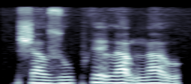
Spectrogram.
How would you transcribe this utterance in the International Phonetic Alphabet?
ʃa˨ʊ̯zu˨pʰḛ˦˨ la̰˦˨ʊ̯ŋa̰˦˨ʊ̯

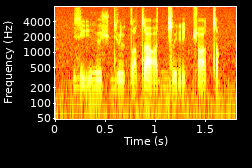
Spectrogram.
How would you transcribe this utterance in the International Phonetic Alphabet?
zḭ˨ɦɨ˨ʃdʉ˨l do̰˦tˤja̰˨˦ɡ͡ǀʉ˦r co̰˦tˤ

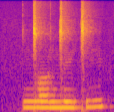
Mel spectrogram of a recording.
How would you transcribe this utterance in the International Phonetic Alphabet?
ŋ͡ǀʌŋ͡ǀẽǀi

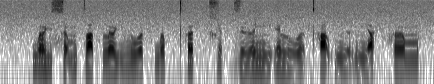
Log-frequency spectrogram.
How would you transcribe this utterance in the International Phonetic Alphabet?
kwə˧jsə̰˧˥mt̪a˨˩t̚ lə˨˩jnu˨˩ə̯kwə˨˩p̚t̪ʰə˦˥t̚ t͡ɕə˨˩t̚ zɨ˨˦ə̯ ɲḛ˧˥lu˨˩ə̯t̪ʰa̰˧˨wɲə̰ː˧˨ ɲa˨˩k̚hə˧m

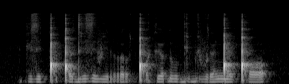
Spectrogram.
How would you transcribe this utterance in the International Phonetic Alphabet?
kʲøzi ǃʼiǃødi zivi rɔrǃʼɔkʲɔ ɗu ɡi bivuɾø ŋ͡ǃeə̯ǃʰɔ

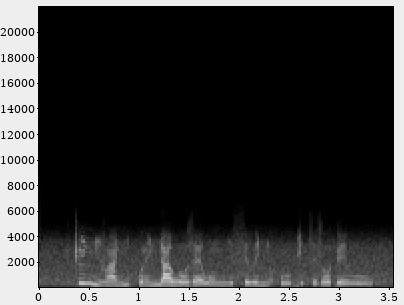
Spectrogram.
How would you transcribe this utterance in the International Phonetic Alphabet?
t͡ʃĩ˦ɲi˨βã˨ɲʊ˦ k͡pʊ˨ɾĩ˦ɲaː˦wo˨˦ zɛ˨ wũ˨ŋi˨sɪ˦βɪ˦ ɲɔ˨k͡puː˨ ɡi˨t͡sɪ˨zo˦ɗeː˨ βu˨

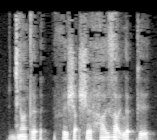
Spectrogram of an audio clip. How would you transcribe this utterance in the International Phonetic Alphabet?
d͡ʑã˨tɛ˦ʔ | θe˨ʃä˦ʔʃɛ˨ha˦ɪ̯ za̰˦˨ɪ̯lɛ˦ʔkḛ˦˨

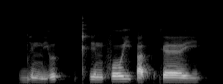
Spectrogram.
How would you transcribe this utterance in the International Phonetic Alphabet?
bi˨˩njɯ˥˩k̚ | kʰi˧nfoː˥˩jʔa˨˩t̚ kɛː˧j

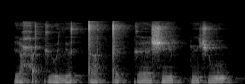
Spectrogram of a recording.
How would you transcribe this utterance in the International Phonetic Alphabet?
ɪħḭ kʲu lʲʊtːatːɛkːɛː ʃẽpːẽʃũ

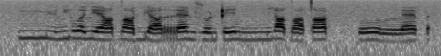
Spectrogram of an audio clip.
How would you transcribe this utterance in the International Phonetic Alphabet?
mːy˧˩˧ljo˧ɐ̯lʲæ˧˩˧ɐ̯ dˤu˧˩˧bʲɑ˧˩˧ ræ˧˥˧ɳzo˧ɳʈe˧˥˧l nːi˧˥˧ɐ̯dˤi˧˩˧tˤo˧˥˧ kːo˧˥˧ lːæ˧˥˧p

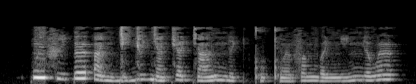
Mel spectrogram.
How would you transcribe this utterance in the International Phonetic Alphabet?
kʷĩ˥ fi˧ɠœ˥ʔã˩ɲ ɟɐ˩˧ɟʊ˥ɟã˩˧cœ˧ cã˩˧zɲœ˩c kʷʼə˩kʷʼœ̃˩fɐ˧ ŋʷœ˩ɲi˩˧ ɲœ˧˥wə̃˥

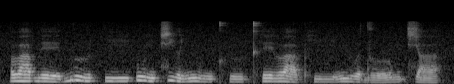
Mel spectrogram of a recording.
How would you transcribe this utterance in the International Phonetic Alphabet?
ʋa˧beː˧˩ bɯː˥˨t̚piː˧ʔu˥˨nt͡ɕi˥˨ə̯ ɲu˧˩ŋkʰɯː˩kʰe˧ ʋa˧˩pʰiː˩ɲu˧˩ə̯ dɤː˩˧m t͡ɕa˧˩

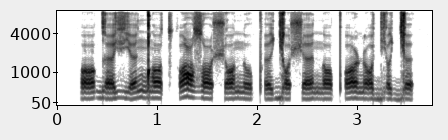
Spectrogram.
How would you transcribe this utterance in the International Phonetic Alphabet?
ɔ˨˩˦ɡɜ˨˩˦vʲɜ˨˩˦ ŋ͡ǃɔ˨t͡sʼɔ˧˥˧zˤo˨ ʃɔ˨˩˦no˨˩˦pʼə˨˩˦ɟɔ˨ ʃɜ˨˩˦nɔ˨pʼɔ˧˥˧ ɳɔ˨bʲɔ˨ ɟə˨

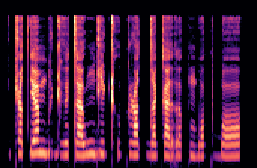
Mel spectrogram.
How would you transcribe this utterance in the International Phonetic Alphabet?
kʲetˤɾʲa mbiɖʱøtaw ŋɡi ʈʰukɭøtˤ dekarɔkmbɔk ɓɔ

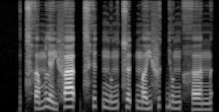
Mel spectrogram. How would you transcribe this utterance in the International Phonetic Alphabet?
t͡sʰɐ˨˥mle˨˩jfaː˥t̚ t͡sʰɪ˥k̚ ŋʊ˨˥ŋt͡sɵ˧t̚ mɐ˨˥jfɪ˥k̚ jʊ˨˧ŋ hɐ˨n

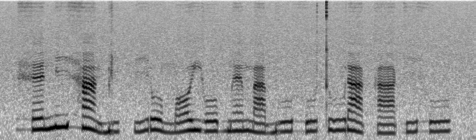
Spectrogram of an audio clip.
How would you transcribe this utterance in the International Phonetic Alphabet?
hɛ˧ni˦ hã˦˨ɡ͡bi˨k͡pi˨˦ɾo˦˨ mɔ˨˦ jo˧bɛ̃˧ma˨ bu˧hu˧tu˦ ɾa˦˨ ka˨ki˧hu˦

